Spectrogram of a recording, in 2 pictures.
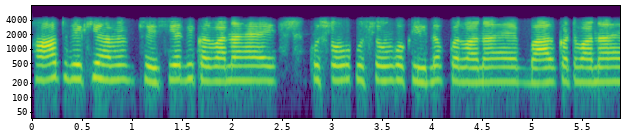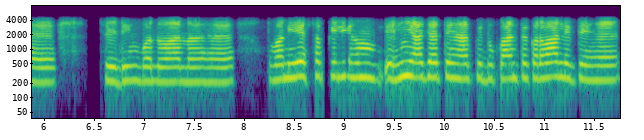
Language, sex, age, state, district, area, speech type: Hindi, female, 30-45, Uttar Pradesh, Chandauli, rural, conversation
